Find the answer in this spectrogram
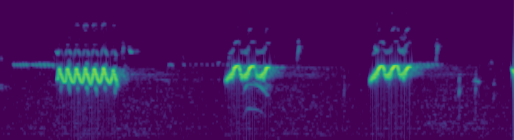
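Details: Northern mockingbird song in North America: a wavering, rapidly trilled whistled phrase repeated three times with pauses of over a second between, clean and without other sounds.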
